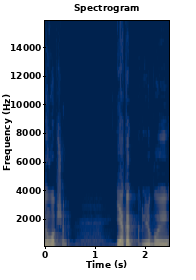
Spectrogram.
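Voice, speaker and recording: Dark, mellow tone at a moderate pace on a very clean recording with a silent background. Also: man. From Russia. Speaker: podcast host. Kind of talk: solo podcast monologue. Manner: casual.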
